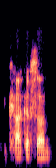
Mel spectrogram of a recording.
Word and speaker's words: Carcassonne: Carcassonne. Well, that's how you say it, like the English way, just like Carcassonne. Like it's pretty simple. It's like almost like the same, like in French.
